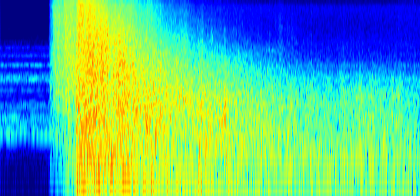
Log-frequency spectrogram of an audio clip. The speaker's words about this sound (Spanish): En esos momentos, una explosión resonó en todo el hospital.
